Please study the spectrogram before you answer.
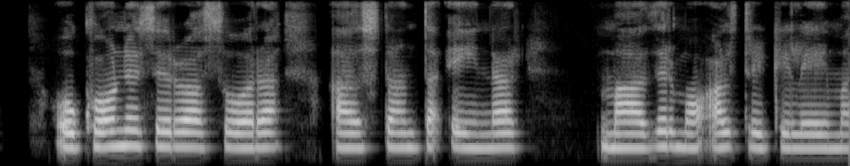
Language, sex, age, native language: Icelandic, female, 18-19, Icelandic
